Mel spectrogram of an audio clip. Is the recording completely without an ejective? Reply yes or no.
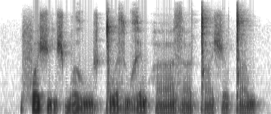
yes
